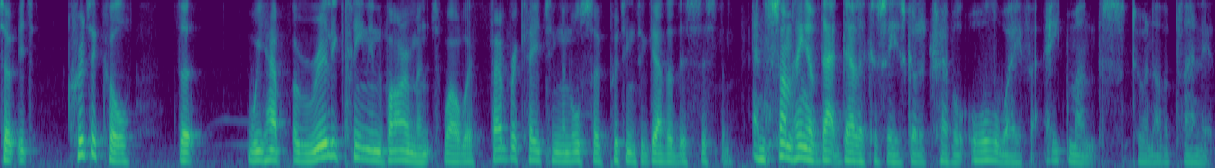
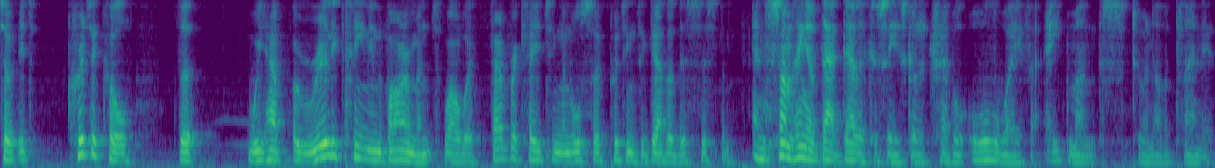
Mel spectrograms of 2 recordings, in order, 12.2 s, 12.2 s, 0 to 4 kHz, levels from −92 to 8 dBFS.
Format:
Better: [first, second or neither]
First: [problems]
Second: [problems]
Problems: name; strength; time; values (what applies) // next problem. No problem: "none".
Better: first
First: none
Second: room echo; dies away in 0.2 s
